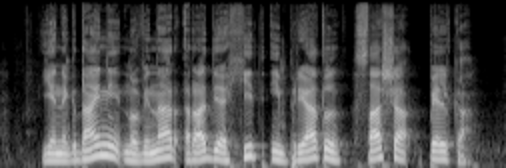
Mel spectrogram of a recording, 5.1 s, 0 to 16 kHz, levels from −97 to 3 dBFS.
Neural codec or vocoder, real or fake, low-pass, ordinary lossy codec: none; real; 14.4 kHz; none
